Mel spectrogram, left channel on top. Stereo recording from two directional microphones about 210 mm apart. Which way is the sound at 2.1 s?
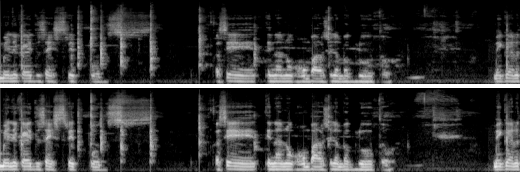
40° right (ahead or behind).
